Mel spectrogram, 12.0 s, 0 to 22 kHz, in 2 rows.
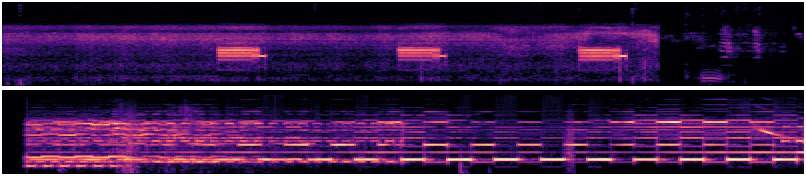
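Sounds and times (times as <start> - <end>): alternating alarm tones: 6.2 - 12.0.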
